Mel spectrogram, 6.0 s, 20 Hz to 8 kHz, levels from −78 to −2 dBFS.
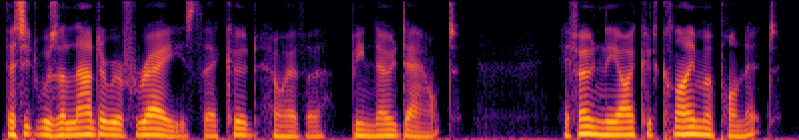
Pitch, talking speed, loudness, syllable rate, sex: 125 Hz, 200 wpm, -18 LUFS, 5.2 syllables/s, male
